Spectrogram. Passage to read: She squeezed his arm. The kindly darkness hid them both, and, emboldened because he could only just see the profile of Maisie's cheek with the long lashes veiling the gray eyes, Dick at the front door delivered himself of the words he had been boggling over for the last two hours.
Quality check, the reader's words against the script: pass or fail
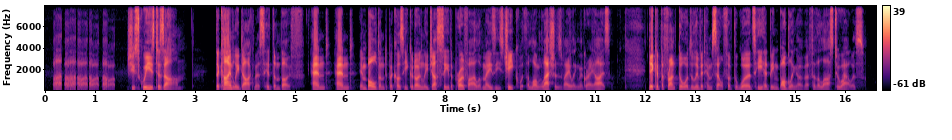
fail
